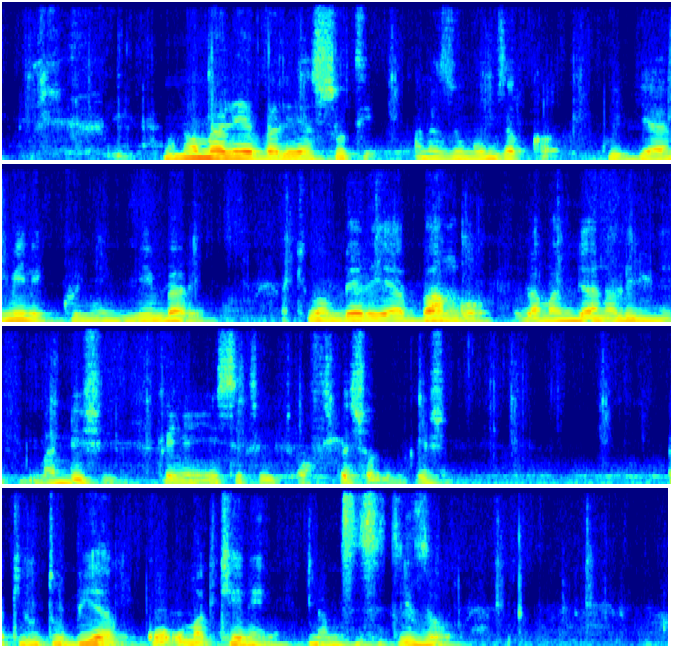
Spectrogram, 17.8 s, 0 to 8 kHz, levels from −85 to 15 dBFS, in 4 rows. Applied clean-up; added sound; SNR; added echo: neural separator model SepFormer DNS4.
